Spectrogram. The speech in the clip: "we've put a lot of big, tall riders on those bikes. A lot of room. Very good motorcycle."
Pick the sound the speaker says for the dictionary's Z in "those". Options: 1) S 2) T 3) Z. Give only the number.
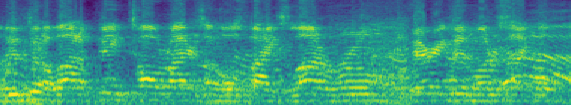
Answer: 3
